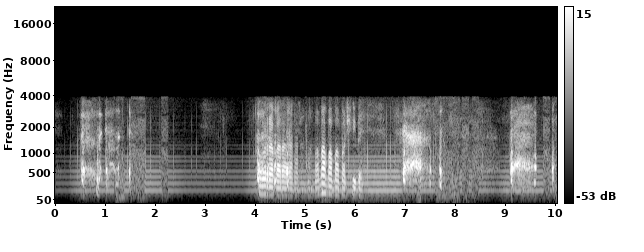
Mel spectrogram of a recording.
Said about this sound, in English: I just command all the demons inside to attack this coughing demon right now.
